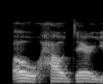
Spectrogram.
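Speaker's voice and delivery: plain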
